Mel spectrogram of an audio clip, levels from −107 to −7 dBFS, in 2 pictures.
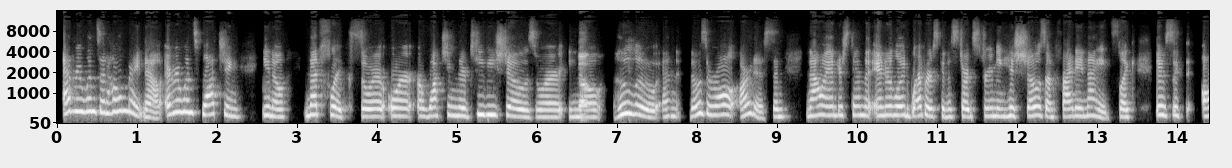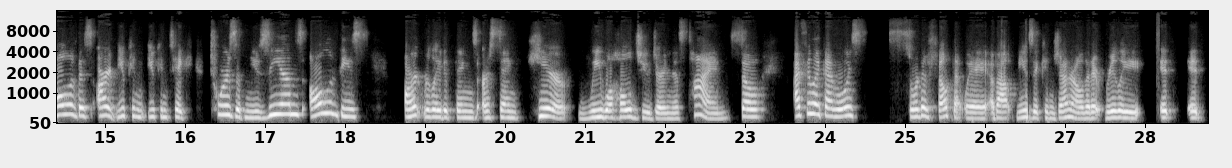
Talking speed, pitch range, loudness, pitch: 200 wpm, 225-290 Hz, -20 LUFS, 255 Hz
